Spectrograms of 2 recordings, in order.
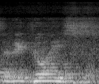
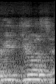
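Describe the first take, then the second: First: The word is said clearly in standard English. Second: The word is said in a heavy local accent. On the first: The speaker calls it right. "ang ibig sabihin" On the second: The speaker calls it wrong.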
